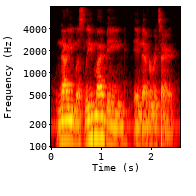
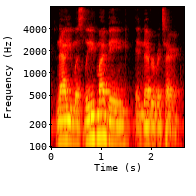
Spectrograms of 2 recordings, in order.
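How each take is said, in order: The two takes are said the same way.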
